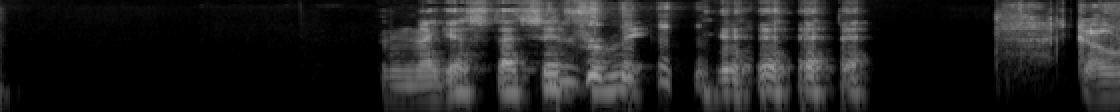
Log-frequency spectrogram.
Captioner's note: laughter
